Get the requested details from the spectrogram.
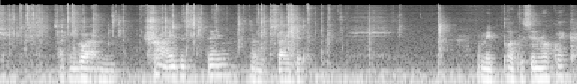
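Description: Plastic packaging crinkles and rustles in someone's hands.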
